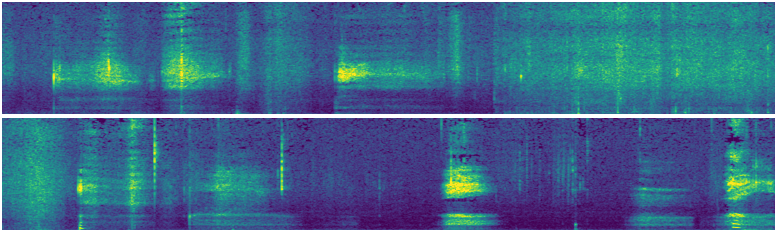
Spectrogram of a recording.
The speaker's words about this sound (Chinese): 没看见我这哈欠打的，一个接一个的。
